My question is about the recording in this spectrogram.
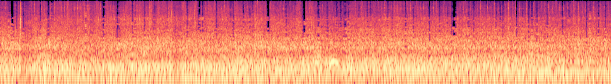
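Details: Repaired Victa mower cutting grass with the deck lowered. The small single-cylinder engine holds a steady high speed under cutting load, smooth and even with no misses or knocks.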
